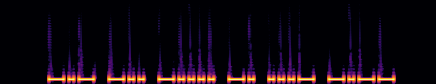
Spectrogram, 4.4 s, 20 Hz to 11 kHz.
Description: Morse code, heard as a keyed tone, about 25 wpm, 700 Hz. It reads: KD6NVY
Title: Speed Racing - USA 2x3 Call Signs 20wpm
